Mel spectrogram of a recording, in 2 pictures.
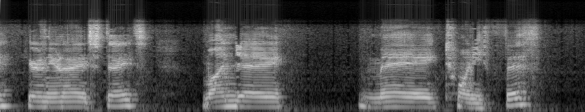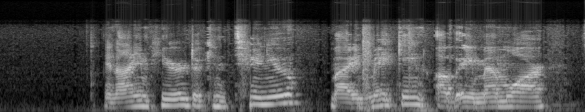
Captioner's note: smack of phone being placed on desk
